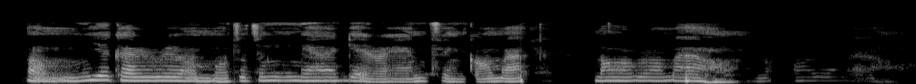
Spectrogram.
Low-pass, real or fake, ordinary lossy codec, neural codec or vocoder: 7.2 kHz; fake; MP3, 48 kbps; vocoder, 22.05 kHz, 80 mel bands, Vocos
